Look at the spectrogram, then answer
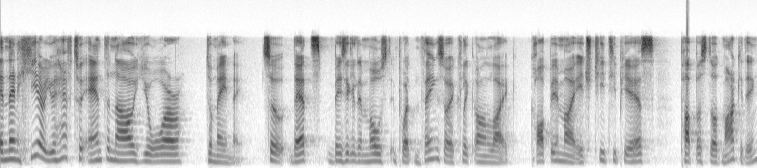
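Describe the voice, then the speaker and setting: With a strong German accent, a man speaks at a fairly high pitch with ordinary pitch variation. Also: moderate pace. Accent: thick German. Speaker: online marketing tutor. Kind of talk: screen-share tutorial. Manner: casual, many fillers.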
